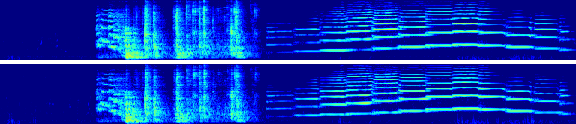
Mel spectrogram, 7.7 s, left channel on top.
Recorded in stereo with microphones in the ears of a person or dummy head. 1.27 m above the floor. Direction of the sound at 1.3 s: 30° left (ahead or behind).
